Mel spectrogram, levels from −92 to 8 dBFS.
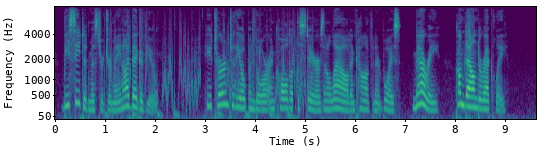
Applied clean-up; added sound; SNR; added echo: none; Scratching (performance technique); 18 dB; none.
